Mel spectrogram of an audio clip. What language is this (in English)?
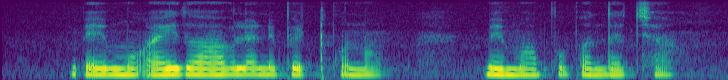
Telugu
